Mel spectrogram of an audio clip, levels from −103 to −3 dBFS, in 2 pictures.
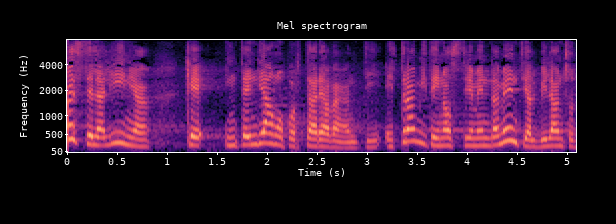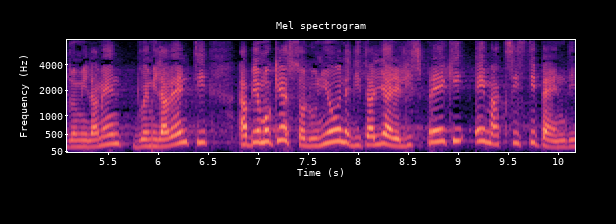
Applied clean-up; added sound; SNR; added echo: none; none; none; none.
